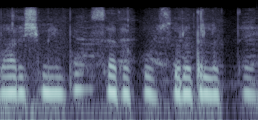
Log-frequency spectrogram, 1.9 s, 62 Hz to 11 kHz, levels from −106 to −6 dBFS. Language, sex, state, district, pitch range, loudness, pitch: Urdu, female, Andhra Pradesh, Anantapur, 195-205 Hz, -37 LUFS, 200 Hz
